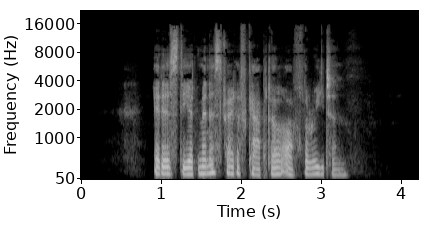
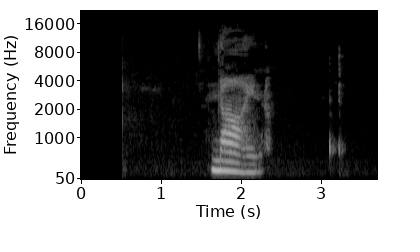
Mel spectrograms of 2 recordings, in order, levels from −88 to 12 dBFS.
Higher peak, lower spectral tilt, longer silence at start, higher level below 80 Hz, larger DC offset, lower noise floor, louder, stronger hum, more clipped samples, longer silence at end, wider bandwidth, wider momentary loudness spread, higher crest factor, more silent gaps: first, 0 dBFS vs -8 dBFS; second, -4 dB/octave vs -5.5 dB/octave; second, 0.9 s vs 1.6 s; first, -58 dBFS vs -80 dBFS; neither; first, -81 dBFS vs -73 dBFS; first, -18 LUFS vs -25 LUFS; neither; neither; second, 0.9 s vs 1.35 s; first, 16 kHz vs 14.5 kHz; second, 7 LU vs 25 LU; about the same, 20 dB vs 22 dB; neither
